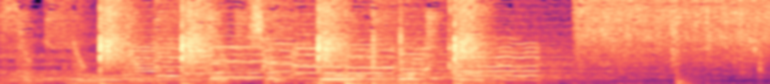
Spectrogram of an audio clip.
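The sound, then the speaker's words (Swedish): Sizzling from three frying pans at once, cooking meat, onions and bread: a steady, dense, crackling hiss that continues without a break, easing slightly toward the end. “Det som är lite unikt, det är att vi för första gången har tre pannor igång. Trots att det är så få ingredienser och lättlagat så har vi tre pannor. Det är köttet och löken och brödet som kommer på oss samtidigt.”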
